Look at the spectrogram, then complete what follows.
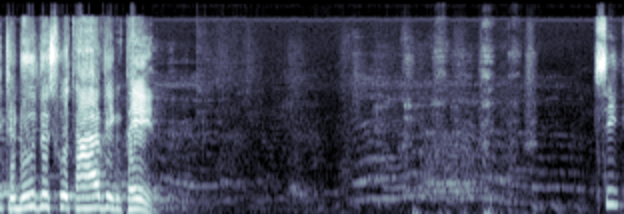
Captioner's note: laughs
